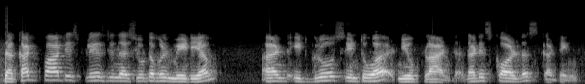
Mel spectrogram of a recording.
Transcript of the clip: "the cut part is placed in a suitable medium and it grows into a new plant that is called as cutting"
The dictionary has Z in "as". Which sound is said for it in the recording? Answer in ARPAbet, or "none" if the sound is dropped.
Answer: S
